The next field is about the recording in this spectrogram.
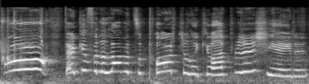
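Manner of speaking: voice climbing very high.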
